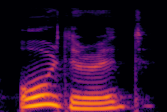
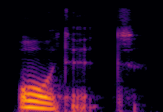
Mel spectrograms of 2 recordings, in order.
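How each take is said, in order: First: The ending is an extra 'id' syllable. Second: The ending adds no extra syllable. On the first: The speaker calls it wrong. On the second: The speaker calls it right.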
